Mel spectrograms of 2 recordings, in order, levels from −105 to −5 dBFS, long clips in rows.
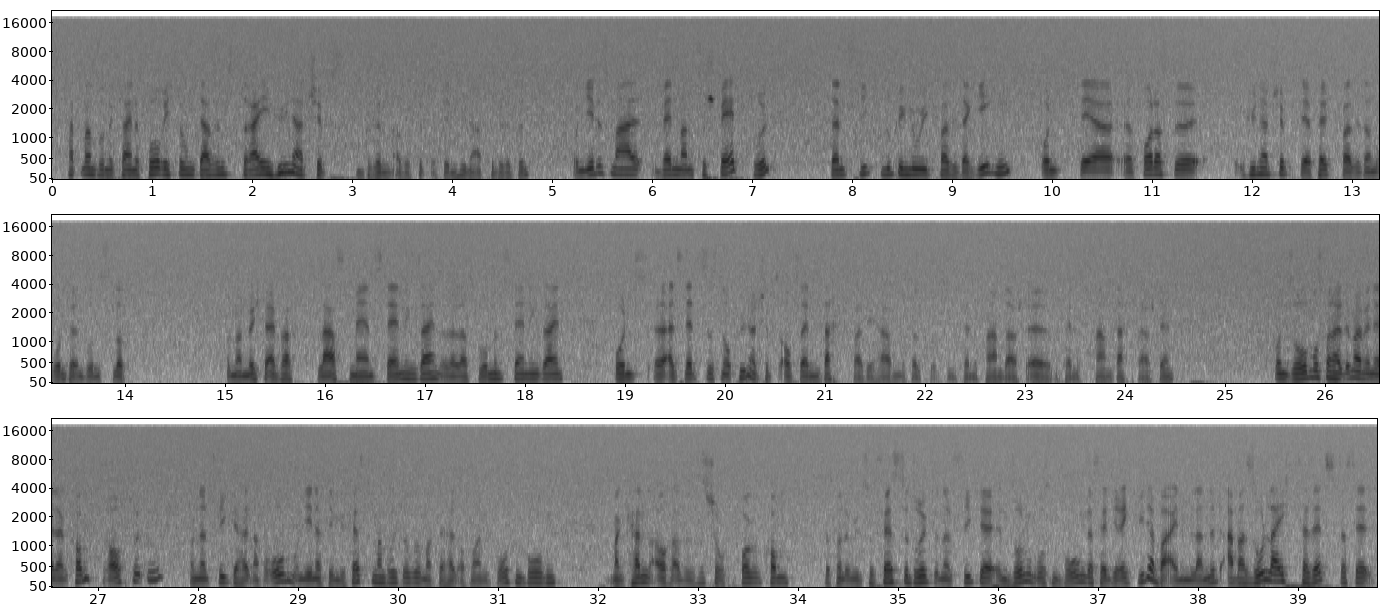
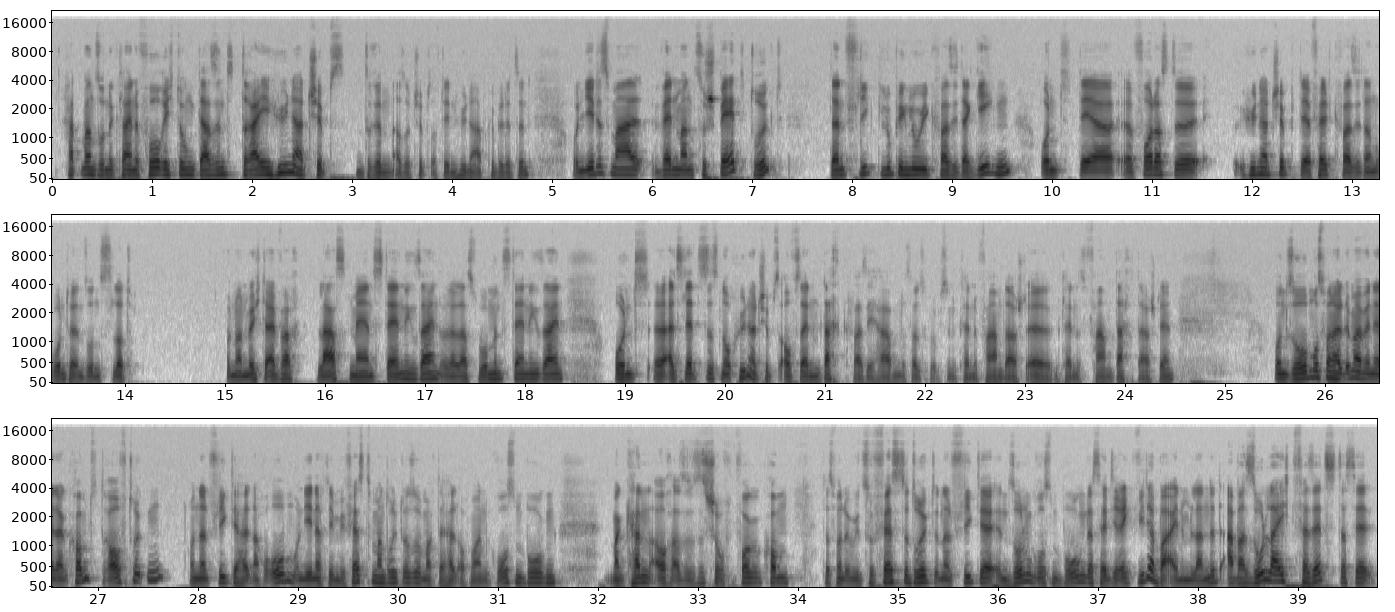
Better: second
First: hiss; loud; throughout; 1 dB below the speech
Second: hiss; faint; throughout; 25 dB below the speech

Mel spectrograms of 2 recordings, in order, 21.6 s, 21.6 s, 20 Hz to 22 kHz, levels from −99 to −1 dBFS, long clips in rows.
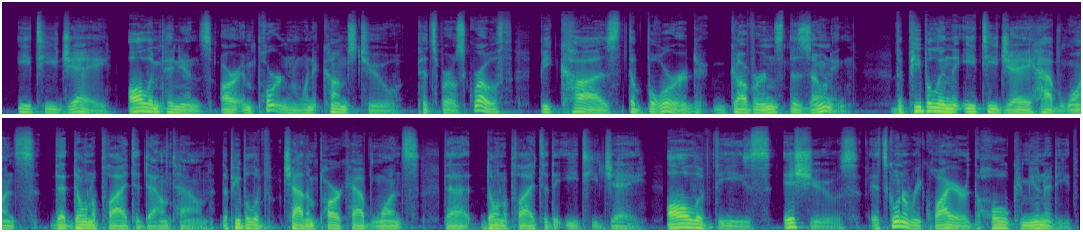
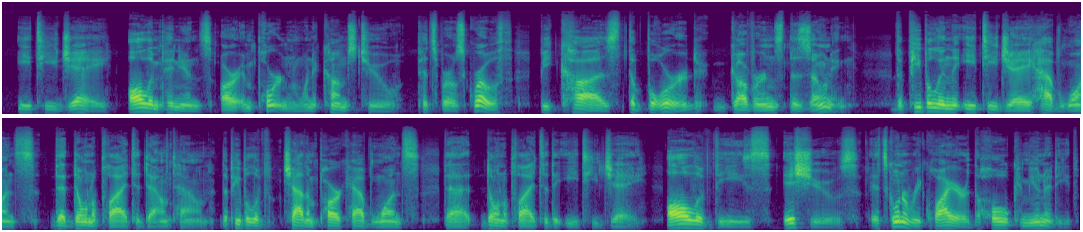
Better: first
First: none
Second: thin; very; fading below 350 Hz

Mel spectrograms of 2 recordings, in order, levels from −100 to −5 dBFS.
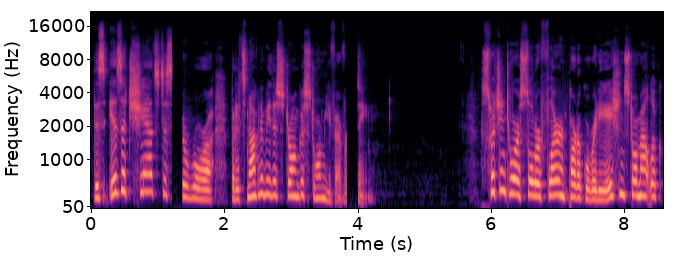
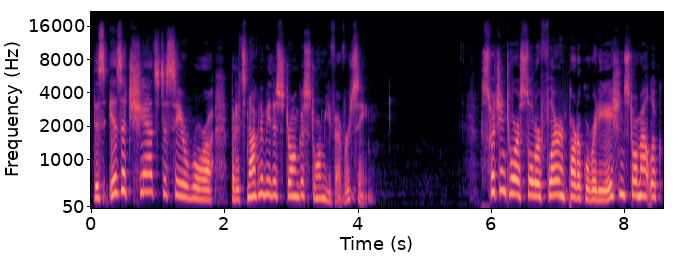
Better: second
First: audio cutting out; at 1 s and at 4 s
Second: none

